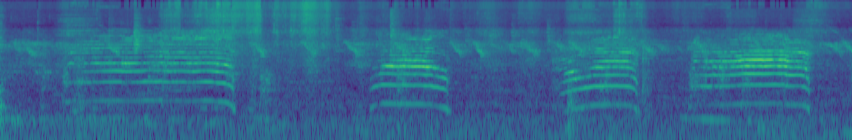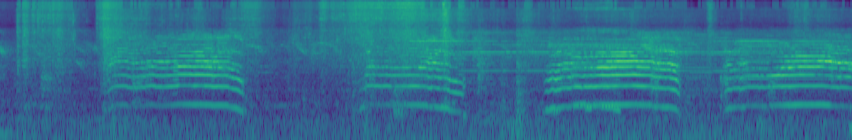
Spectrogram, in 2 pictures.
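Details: Kittens meowing while eating, a long run of drawn-out harmonic meows, roughly one every two seconds, some overlapping, with steady low background hum.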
